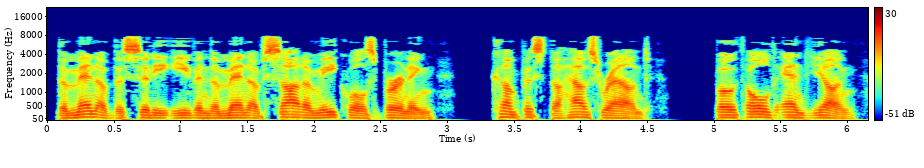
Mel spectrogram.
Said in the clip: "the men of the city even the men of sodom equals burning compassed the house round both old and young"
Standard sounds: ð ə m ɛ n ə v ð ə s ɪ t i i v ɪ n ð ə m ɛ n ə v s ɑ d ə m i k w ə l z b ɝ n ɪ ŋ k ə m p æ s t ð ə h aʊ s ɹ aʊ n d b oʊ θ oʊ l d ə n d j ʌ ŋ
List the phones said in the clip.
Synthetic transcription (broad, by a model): ð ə m ɛ n ə v ð ə s ɪ t i i v ɪ n ð ə m ɛ n ə v s ɑ d ə m i k w ə l z b ɝ n ɪ ŋ k ə m p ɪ s ð ə h aʊ s ɹ aʊ n d b oʊ θ oʊ l d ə n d j ʌ ŋ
